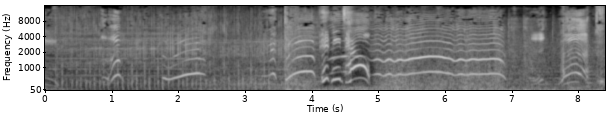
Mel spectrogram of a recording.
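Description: Cartoon character voice making wordless effort sounds and squeals, then a long wavering yell held for about two seconds from around the middle, over background music.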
